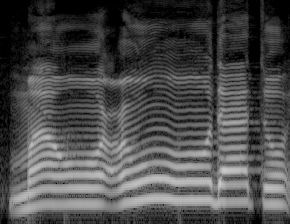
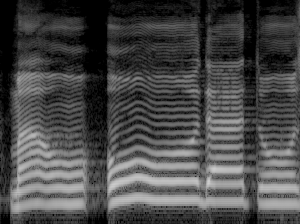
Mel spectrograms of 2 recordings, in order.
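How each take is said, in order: First: The middle consonant is a connected pharyngeal sound. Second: The middle consonant is a separated glottal stop. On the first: The speaker calls it wrong. "Ini kalau ain" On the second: The speaker calls it right. "Bukan ain"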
